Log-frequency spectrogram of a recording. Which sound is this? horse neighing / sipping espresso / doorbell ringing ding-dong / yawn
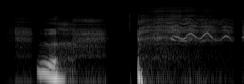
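yawn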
